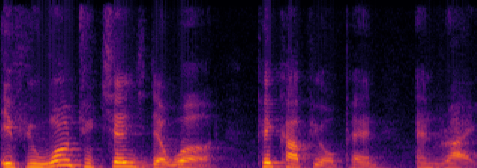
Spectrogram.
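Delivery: ordinary talk, nothing marked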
